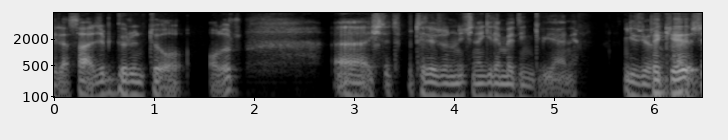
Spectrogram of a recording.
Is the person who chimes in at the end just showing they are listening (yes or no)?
no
